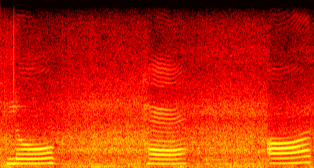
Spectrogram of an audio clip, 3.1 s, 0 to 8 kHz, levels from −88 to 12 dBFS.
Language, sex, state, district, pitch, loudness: Hindi, female, Chandigarh, Chandigarh, 225 Hz, -14 LUFS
